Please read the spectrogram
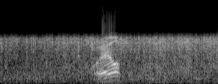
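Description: Steady hiss of heavy rain on a car and its tyres running through water on a flooded road, heard from inside the car.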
